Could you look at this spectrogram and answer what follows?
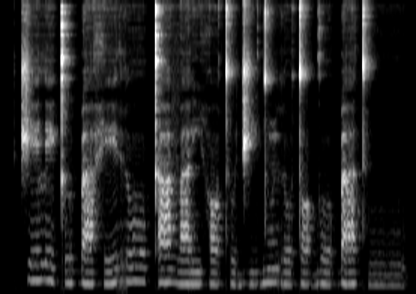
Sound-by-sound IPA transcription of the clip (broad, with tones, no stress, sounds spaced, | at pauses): t͡ʃ e˦ l e˦˨ kʼ ʊ˨ ɓ a˨ h e˨˦ r oː˦ kʼ a˦ v a˨ ɾ ĩ˨ h ɔ˨ tʰ ʊ˨ d͡ʒ i˨ d ũ˦ r o˨ t ɔ˨ ɡ o˦˨ ɓ a˦ tʰ uː˨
